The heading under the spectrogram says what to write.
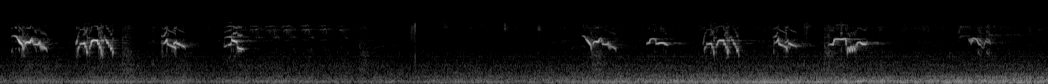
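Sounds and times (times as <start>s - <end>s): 
robin singing slurred whistled phrases: 0.0s - 3.5s, 5.5s - 8.9s, 9.6s - 10.4s.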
